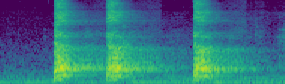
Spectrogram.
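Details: Scottish Terrier barking on his dog mattress, apparently over messy sheets with no blanket on top; three sharp, loud single barks about half a second apart, then a longer pause before the third, in an otherwise quiet room.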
